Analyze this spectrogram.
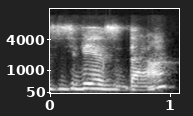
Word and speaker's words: звезда: Мы пишем «звезда», а говорим «звезда». Мы слышим звук «и» при произношении в слове «звезда», поэтому оно нам подходит.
